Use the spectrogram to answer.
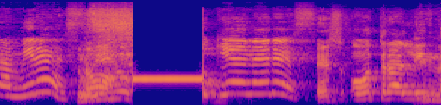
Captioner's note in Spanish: Bip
